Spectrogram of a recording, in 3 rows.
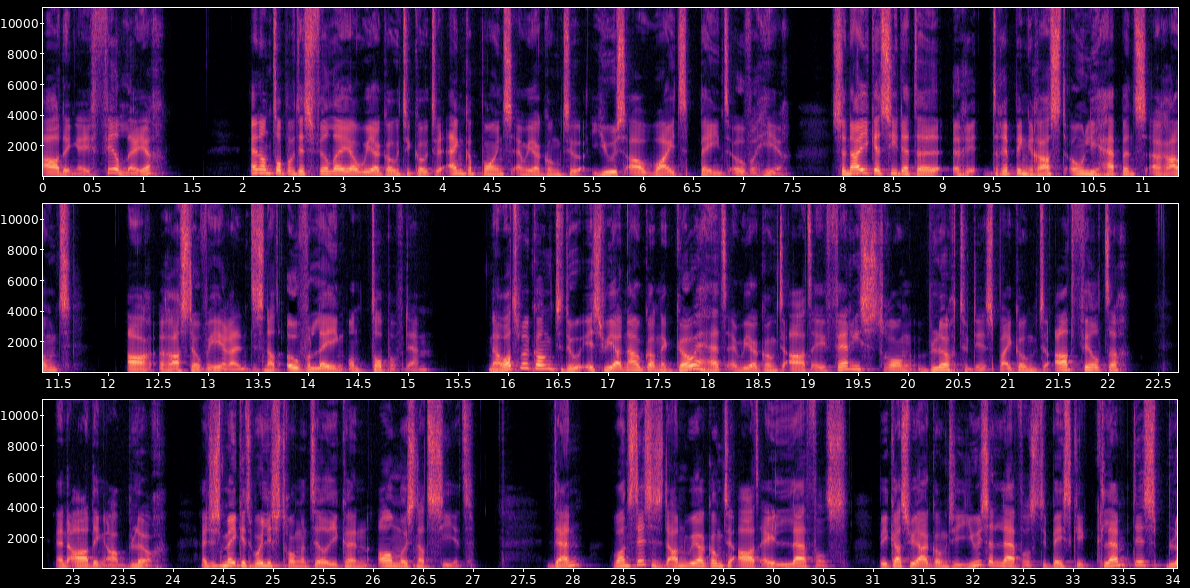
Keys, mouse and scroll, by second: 6.8 alt+middle click, 7.4 alt+click, 8.4 alt+middle click, 8.9 alt+right click, 11.8 alt+middle click, 12.8 alt+click, 13.5 alt+middle click, 14.2 alt+click.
